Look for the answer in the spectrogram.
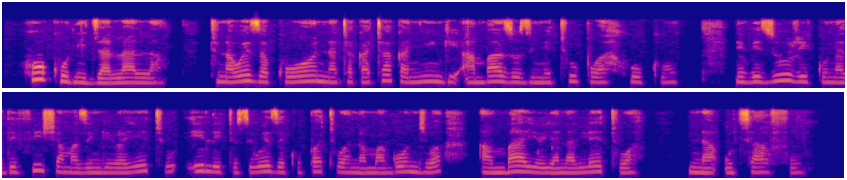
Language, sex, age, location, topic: Swahili, female, 25-35, Nakuru, government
